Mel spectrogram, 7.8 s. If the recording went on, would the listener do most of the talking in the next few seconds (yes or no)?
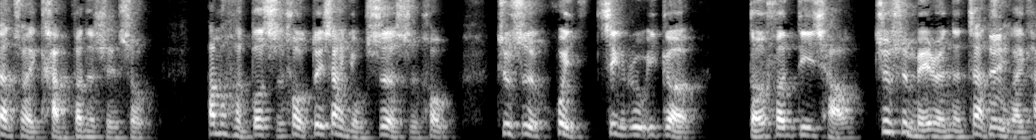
yes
